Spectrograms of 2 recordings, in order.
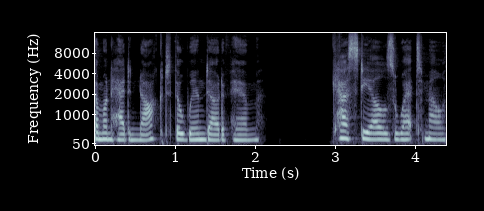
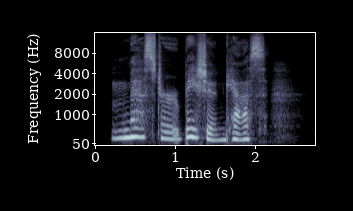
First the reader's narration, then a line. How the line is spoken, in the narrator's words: Sam said, his voice uneven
